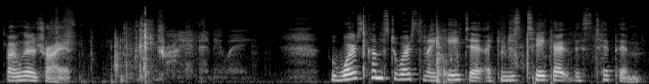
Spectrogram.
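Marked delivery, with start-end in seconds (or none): 1.1-2.5 whisper. Real, not acted. Whispered aside.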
